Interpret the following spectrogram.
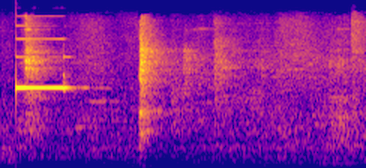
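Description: Oven's electronic timer giving one short, high, steady beep: the kitchen timer has run down to zero. A single short click follows about a second later.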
